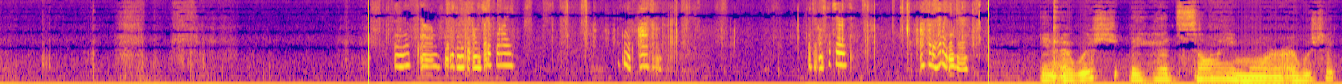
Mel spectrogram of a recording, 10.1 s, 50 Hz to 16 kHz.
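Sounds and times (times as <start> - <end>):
bird rapid warbling calls: 2.9 - 4.0, 4.6 - 5.0, 6.0 - 7.4.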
